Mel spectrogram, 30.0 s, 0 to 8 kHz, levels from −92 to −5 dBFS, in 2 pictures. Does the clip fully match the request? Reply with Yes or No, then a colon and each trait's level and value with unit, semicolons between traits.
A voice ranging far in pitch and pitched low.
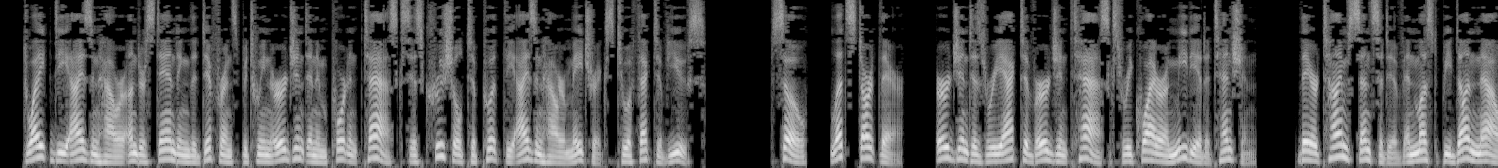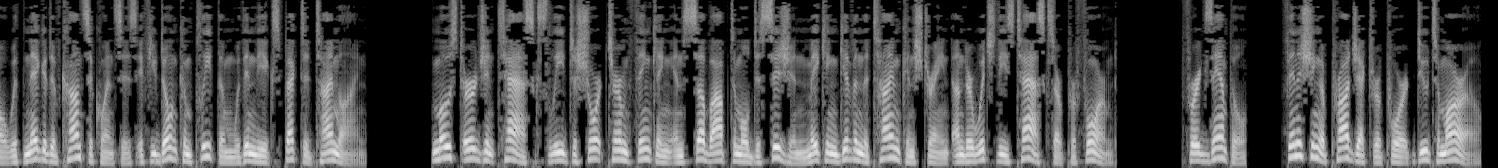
Yes: wide, 7.0 semitones; low, 130 Hz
